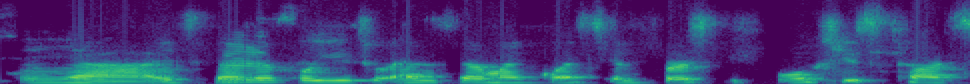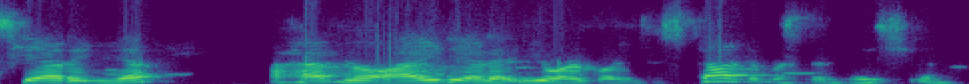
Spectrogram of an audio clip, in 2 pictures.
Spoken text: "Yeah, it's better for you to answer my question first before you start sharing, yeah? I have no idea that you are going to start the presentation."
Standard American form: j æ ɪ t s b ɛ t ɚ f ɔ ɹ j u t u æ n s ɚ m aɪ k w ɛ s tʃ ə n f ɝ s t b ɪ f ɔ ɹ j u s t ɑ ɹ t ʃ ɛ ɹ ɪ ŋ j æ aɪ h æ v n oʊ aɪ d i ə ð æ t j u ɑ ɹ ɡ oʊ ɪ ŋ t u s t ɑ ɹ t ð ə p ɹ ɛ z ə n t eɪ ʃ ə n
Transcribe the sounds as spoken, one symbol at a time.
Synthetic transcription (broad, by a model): j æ ɪ t s b ɛ t ɚ f ɔ ɹ j u t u æ n s ɚ m aɪ k w ɛ s tʃ ə n f ɝ s t b ɪ f ɔ ɹ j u s t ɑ ɹ t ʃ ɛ ɹ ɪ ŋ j aɪ h æ v n oʊ aɪ d i ə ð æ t j u ɑ ɹ ɡ oʊ ɪ ŋ t u s t ɑ ɹ t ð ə p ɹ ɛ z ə n t eɪ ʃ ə n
